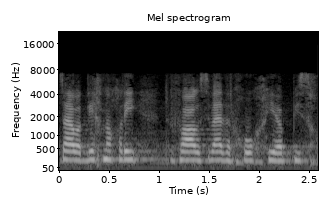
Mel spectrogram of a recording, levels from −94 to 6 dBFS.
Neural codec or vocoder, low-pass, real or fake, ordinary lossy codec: none; 7.2 kHz; real; MP3, 48 kbps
